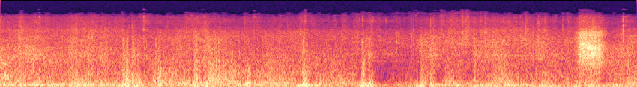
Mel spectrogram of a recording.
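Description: Wind buffeting the microphone of a rider's head camera on a horse moving at speed, with the dull thuds of hooves on a dirt track underneath. The rushing dips briefly a little past the middle.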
